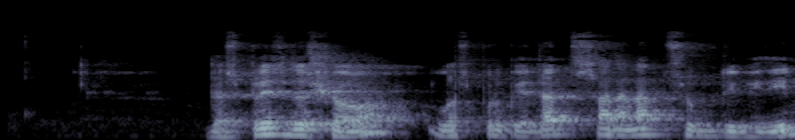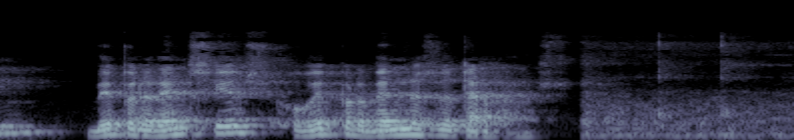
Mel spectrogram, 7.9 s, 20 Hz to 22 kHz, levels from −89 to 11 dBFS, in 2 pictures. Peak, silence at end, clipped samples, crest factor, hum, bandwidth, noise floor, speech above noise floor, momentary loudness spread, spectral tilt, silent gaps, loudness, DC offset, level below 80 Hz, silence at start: -10 dBFS; 0 s; under 0.1%; 20 dB; none; 9.8 kHz; -71 dBFS; 43 dB; 20 LU; -6 dB/octave; none; -28 LUFS; under 0.1%; -60 dBFS; 1.05 s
